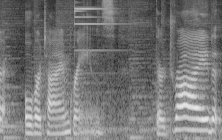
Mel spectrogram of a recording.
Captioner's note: ding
